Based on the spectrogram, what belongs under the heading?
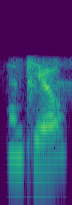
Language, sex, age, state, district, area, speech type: Bodo, female, 30-45, Assam, Udalguri, rural, conversation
